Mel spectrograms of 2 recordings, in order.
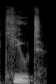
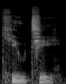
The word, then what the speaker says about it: Qt: gonna use cute yes it's pronounced as cute not QT cute to create the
